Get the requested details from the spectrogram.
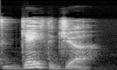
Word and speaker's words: Gaethje: It's spelt G-A-E-T-H-J-E. That's Gaethje, but it's pronounced Gaethje.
